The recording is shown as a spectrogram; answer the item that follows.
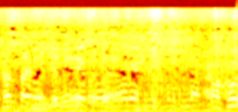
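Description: People talking, indistinct, over a steady background hiss.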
